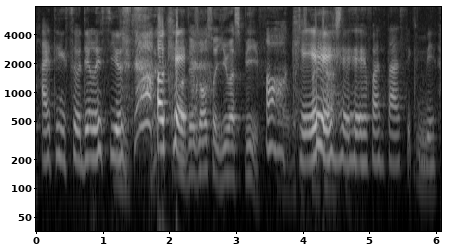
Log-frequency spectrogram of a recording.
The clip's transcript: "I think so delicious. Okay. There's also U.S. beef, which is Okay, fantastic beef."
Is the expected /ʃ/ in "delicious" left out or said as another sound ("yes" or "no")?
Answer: yes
